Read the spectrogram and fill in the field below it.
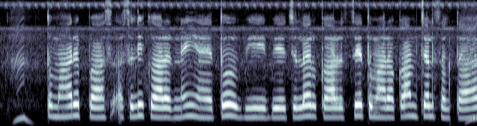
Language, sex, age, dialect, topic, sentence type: Hindi, female, 18-24, Awadhi Bundeli, banking, statement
